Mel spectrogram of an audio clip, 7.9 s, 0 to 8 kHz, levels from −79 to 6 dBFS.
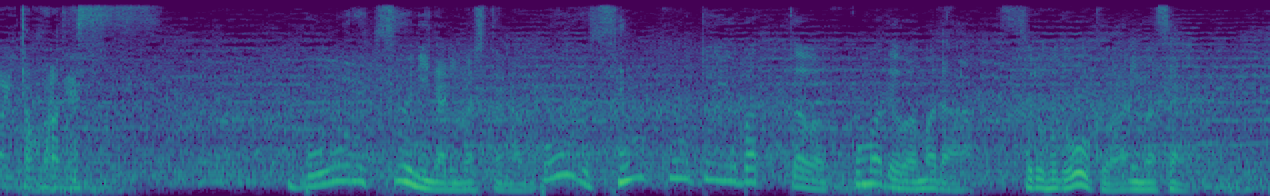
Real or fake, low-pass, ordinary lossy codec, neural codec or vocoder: fake; 7.2 kHz; none; vocoder, 44.1 kHz, 128 mel bands every 512 samples, BigVGAN v2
